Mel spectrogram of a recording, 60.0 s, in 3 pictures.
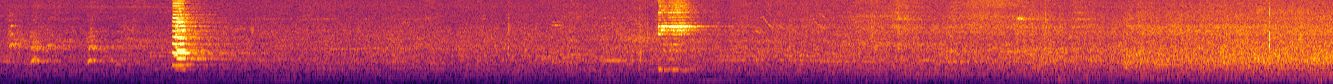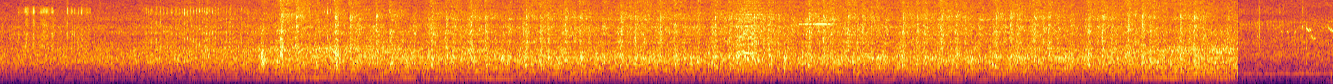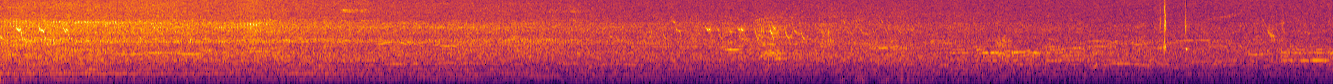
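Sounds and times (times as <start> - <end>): diesel train engine: 4.1 - 52.6
wheels clacking over rail joints: 18.7 - 39.6.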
